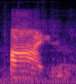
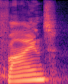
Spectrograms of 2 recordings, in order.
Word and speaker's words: Fiennes: Okay, so his name is pronounced Fines?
